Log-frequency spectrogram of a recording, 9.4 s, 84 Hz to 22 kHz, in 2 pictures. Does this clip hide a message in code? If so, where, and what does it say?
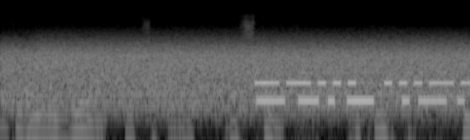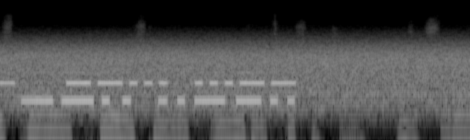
Yes: Morse code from 2.5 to 7.7 s, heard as two keyed tones, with radio static and speech in English. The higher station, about 16 wpm, 820 Hz: 73 73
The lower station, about 14 wpm, 410 Hz: QRZ?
